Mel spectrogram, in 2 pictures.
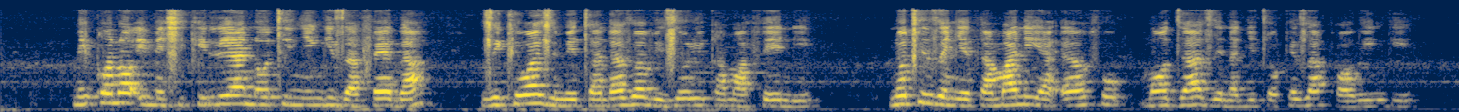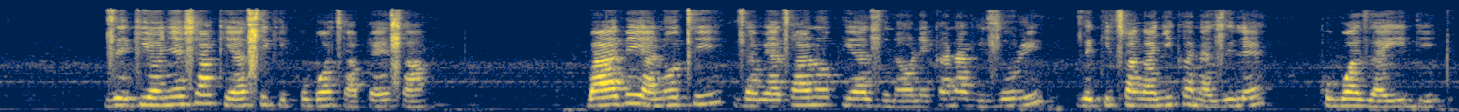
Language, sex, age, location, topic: Swahili, male, 18-24, Kisumu, finance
